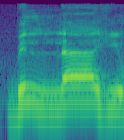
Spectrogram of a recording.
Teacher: لفظ اللہ کی لام کو یہاں باریک پڑھیں گے اس لیے کہ ما قبل با کے نیچے زیر ہے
